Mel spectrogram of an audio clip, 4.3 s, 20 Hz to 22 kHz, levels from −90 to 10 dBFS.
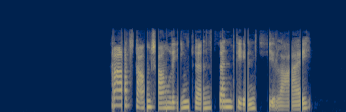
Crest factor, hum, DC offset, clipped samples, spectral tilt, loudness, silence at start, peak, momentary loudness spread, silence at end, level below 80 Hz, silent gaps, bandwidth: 20 dB; none; under 0.1%; under 0.1%; -5 dB/octave; -20 LUFS; 1.4 s; -2 dBFS; 6 LU; 0.45 s; -56 dBFS; none; 7.8 kHz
